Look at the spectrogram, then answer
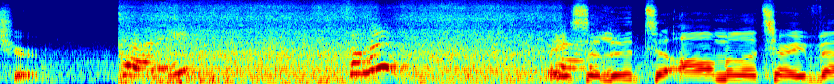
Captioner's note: water splashing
